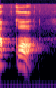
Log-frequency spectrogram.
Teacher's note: क़ाफ को मोटा अदा करेंगे, रूफ़ इस्ताला में से है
